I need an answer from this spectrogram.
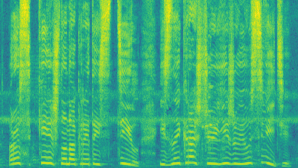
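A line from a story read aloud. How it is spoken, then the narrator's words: Donkey exclaiming. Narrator (Ukrainian): вигукнув осел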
